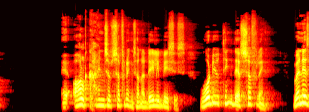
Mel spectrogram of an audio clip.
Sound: none

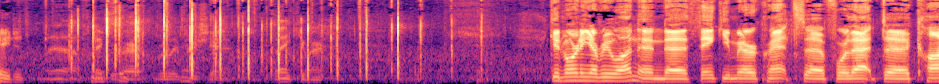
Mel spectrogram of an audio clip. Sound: applause

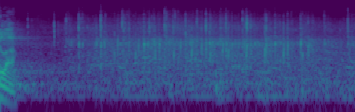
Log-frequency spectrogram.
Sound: applause

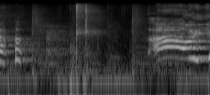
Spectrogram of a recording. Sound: snaps

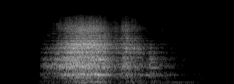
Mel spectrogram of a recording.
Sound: window blinds falling

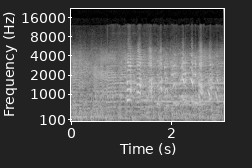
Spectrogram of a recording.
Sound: they laugh

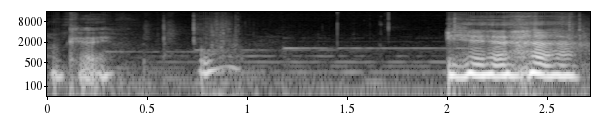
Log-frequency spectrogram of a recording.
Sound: laughs

